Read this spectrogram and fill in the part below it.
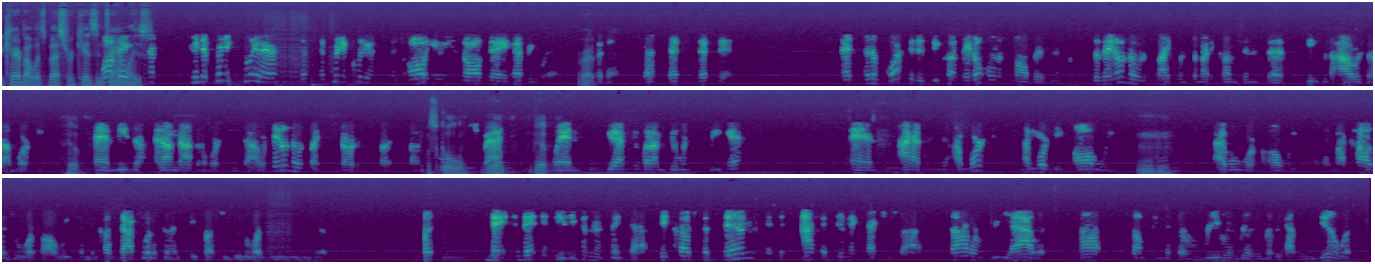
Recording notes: There are times when the audio is challenging to hear as we recorded this interview via phone.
